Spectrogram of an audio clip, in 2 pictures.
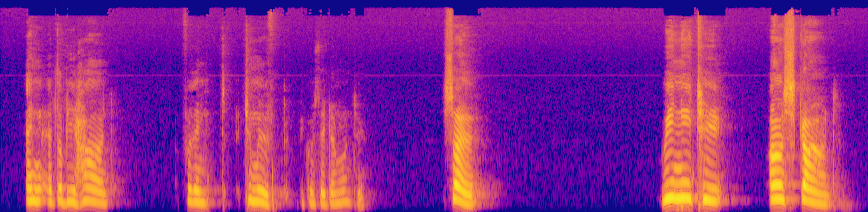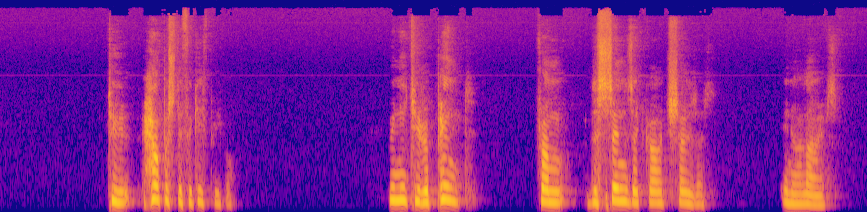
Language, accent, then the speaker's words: English; South Africa; I'm a South African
